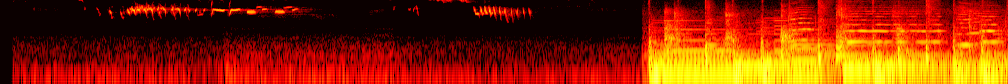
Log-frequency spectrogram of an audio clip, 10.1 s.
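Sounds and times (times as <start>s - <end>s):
songbird trilling: 0.3s - 6.4s.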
